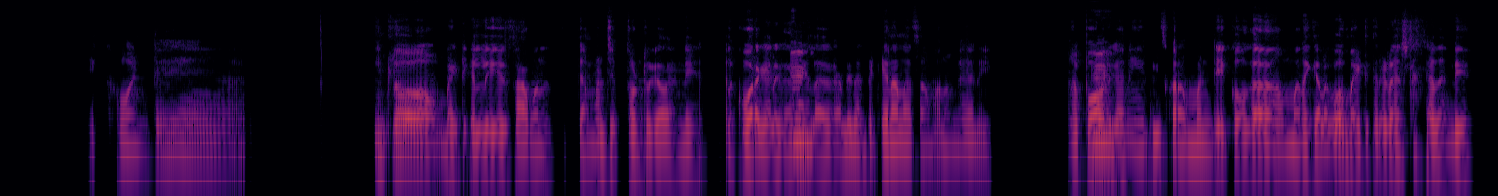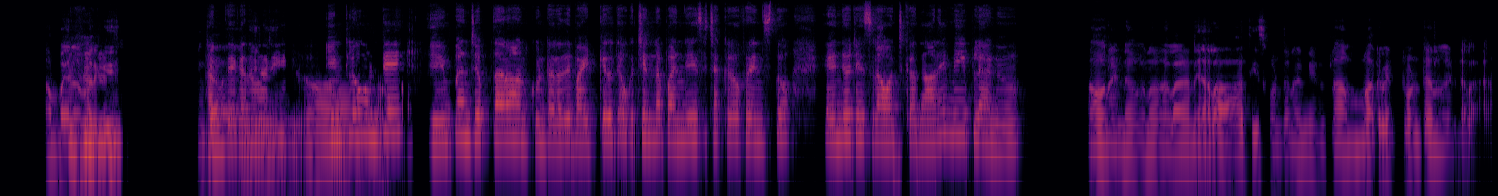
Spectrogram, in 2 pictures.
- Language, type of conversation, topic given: Telugu, podcast, ఇంట్లో ఎంత రద్దీ ఉన్నా మనసు పెట్టి శ్రద్ధగా వినడం ఎలా సాధ్యమవుతుంది?
- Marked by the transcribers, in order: tapping; chuckle; giggle; drawn out: "ఆహ్"; other background noise; in English: "ఫ్రెండ్స్‌తో ఎంజాయ్"; chuckle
